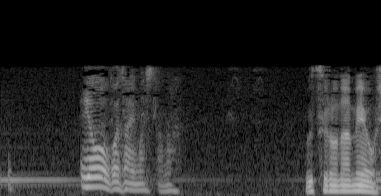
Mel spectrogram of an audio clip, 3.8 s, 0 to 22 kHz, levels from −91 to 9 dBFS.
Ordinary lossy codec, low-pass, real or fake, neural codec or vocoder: none; 5.4 kHz; real; none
